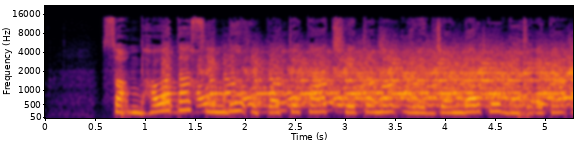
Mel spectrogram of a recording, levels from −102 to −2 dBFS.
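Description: A short speech recording with two problems. First, AAC frame loss with concealment hits three times. From 0.76 to 0.87 s about 60 ms goes missing, scattered over 80 ms in runs up to roughly 40 ms. Around 2.39 to 2.42 s there's a brief 20 ms gap, and from 4.73 to 4.92 s about 100 ms is lost across 160 ms. Each spot sounds smeared and noisy rather than silent, because the decoder is patching the holes from the last good spectrum. The short, regular gaps fit the roughly 10 ms frames of the likely low-delay AAC coding the call runs on.

Second, from 1.15 s to the end there's feedback echo between two devices. Two devices in the same room are on the call, and one device's microphone re-captures what the other plays out. Neither echo canceller can remove the other device's playback, so everything comes back about every half second, thinner and more ringing, at about the level of the speech itself.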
